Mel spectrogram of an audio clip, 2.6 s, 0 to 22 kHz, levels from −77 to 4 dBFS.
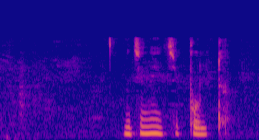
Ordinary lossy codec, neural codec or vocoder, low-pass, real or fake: MP3, 32 kbps; vocoder, 22.05 kHz, 80 mel bands, Vocos; 7.2 kHz; fake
